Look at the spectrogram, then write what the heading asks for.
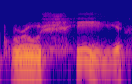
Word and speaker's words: Grouchy: Zimmerman only it's pronounced grew she because it's a French name bad ears here knows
